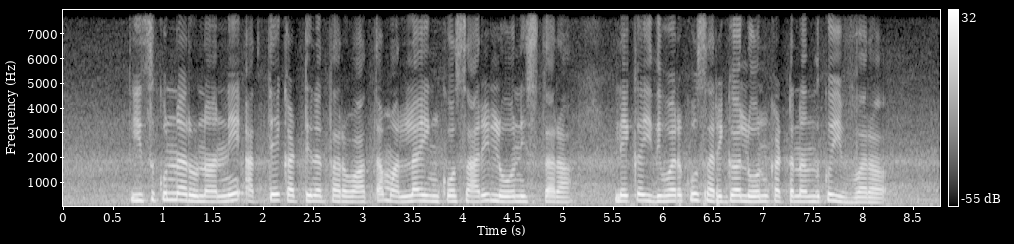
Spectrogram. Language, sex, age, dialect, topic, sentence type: Telugu, male, 18-24, Telangana, banking, question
